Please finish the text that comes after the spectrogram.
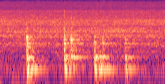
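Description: Beef frying in a pan for a Tunisian qlaya, a soft continuous sizzle broken by four distinct spatula scrapes and knocks at an even pace, with no talking.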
